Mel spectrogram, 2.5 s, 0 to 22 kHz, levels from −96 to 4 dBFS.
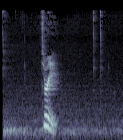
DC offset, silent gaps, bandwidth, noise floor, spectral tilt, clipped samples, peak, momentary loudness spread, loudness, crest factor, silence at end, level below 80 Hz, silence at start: under 0.1%; none; 17 kHz; -51 dBFS; -4.5 dB/octave; under 0.1%; -2 dBFS; 27 LU; -20 LUFS; 24 dB; 1.35 s; -66 dBFS; 0.15 s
